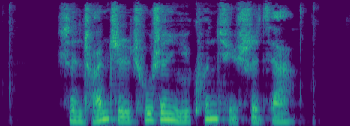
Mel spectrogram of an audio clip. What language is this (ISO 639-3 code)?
zho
